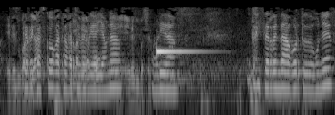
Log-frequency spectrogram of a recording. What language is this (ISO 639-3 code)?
eus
